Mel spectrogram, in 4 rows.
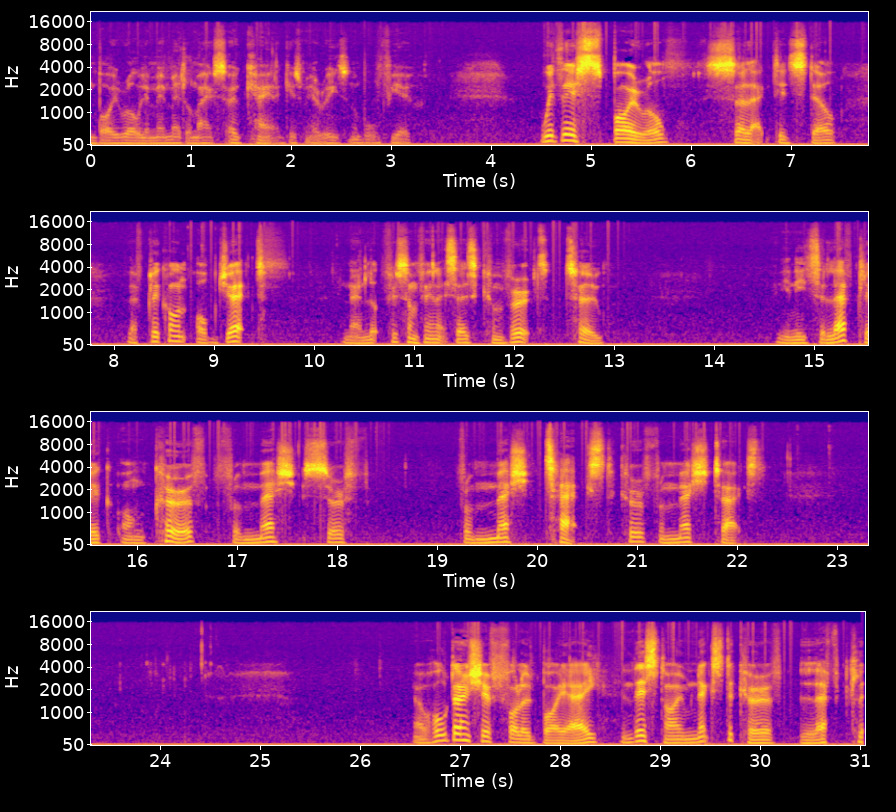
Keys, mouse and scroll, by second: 8.8 click, 27.7 shift+a.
